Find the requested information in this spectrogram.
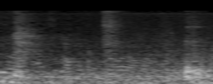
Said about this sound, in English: So I don't have a seat on the train yet. It's going to be about an hour, so I'm really hoping I get a seat soon.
